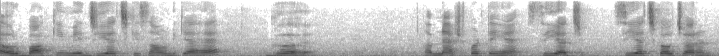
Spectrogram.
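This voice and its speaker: A woman's voice: on the high side, slight background noise. A woman teacher with an Indian accent giving a classroom lesson, repeating points and asking the students if they follow. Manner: slow and repetitive, checks understanding with questions.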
